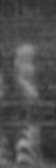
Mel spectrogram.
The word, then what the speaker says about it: GIF: g sometimes it's just a hard g for gif but come on good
